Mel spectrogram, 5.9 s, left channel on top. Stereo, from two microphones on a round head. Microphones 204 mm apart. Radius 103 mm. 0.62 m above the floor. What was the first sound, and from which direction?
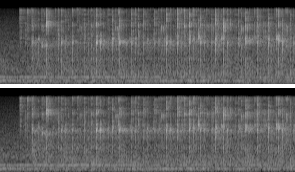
A finger snap, 20° left (ahead or behind).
